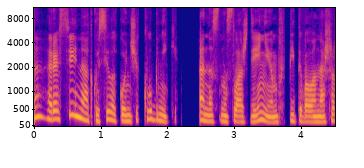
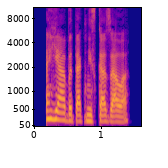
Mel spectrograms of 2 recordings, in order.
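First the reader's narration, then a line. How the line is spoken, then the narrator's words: Laughing. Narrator (Russian): рассмеялась я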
